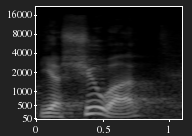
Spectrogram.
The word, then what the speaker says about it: Yeshua: So in Hebrew, Jesus would be pronounced Yeshua, and that word Yeshua means salvation.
